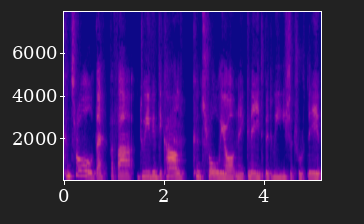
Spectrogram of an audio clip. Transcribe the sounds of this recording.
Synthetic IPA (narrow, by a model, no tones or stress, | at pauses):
kʰəntʰroːlˠdɛvaθadwivɨmdikʰaːlˠkʰəntʰrolˠjɔnejɡneɨdbɛdwiiʃɔtʰruːrðɨːð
